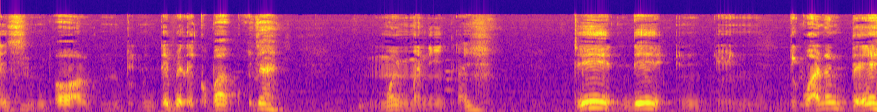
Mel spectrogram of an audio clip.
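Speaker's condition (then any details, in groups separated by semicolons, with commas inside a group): Cerebral palsy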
